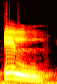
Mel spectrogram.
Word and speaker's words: el: é é o burro já vi gente falando é o burro mas não se diz el el burro el faz bastante força com a língua tá letra Y vamos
